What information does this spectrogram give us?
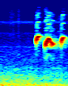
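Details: Red-whiskered bulbul female, used as a decoy to draw wild males: a quick, loud warbled phrase of three bright chirping notes after a silent start.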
